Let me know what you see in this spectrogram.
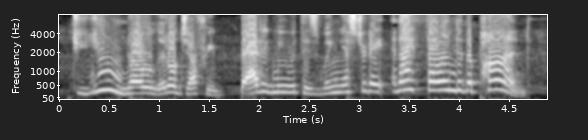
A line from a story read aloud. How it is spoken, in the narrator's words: Packy cried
